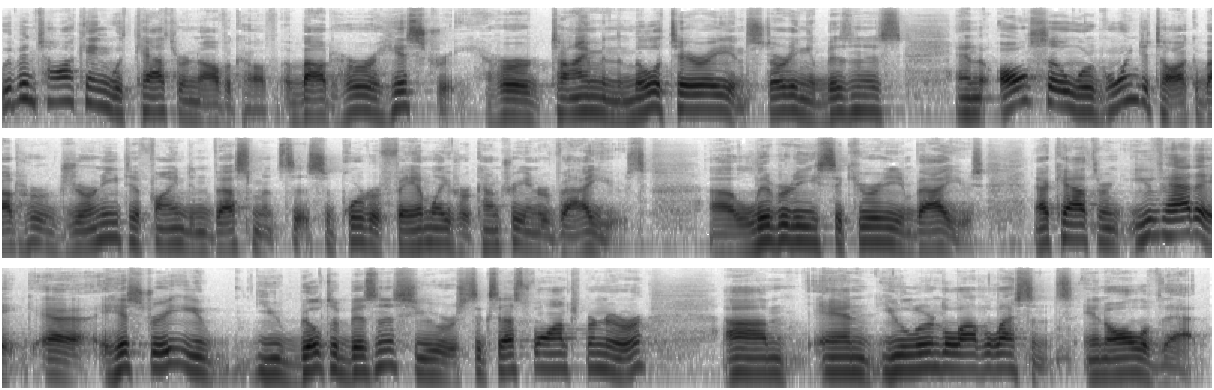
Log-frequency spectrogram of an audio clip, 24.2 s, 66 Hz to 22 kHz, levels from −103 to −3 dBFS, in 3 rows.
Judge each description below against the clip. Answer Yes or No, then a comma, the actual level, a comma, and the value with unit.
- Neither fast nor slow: Yes, average, 180 wpm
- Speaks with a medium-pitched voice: Yes, medium, 145 Hz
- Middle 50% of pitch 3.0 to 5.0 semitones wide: Yes, average, 4.3 semitones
